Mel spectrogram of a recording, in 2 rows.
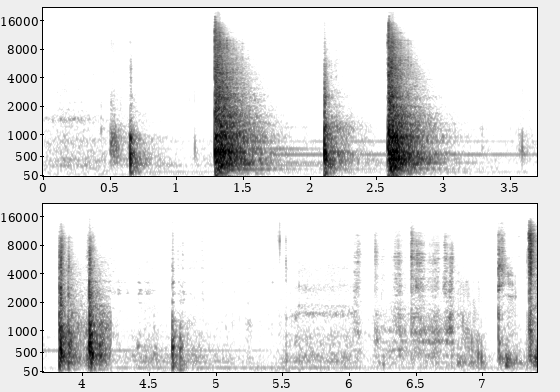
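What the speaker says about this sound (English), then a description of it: "We're just going to put a couple of nuts on them, smack them with a hammer." Sharp, ringing metal strikes of a hammer on nuts threaded onto Suzuki Samurai SJ410 axle studs, several loud blows in an irregular rhythm with scraping and handling noises between them, close by.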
